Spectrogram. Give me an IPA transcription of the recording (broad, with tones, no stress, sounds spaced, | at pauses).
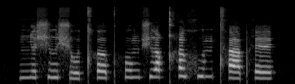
ɲ ʌ˧ ʃ ɯ˧ ʃ o˩ tʰ ʌ˧ pʰ o˥ ŋ ʃ ɯ˥ qʰ ɯ˥ xʷ e˥ m tʰ a˧ pʰ ɛ˧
